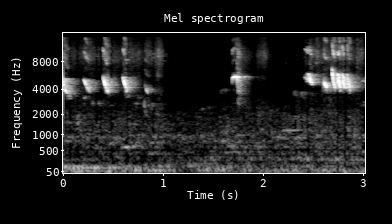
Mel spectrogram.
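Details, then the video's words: Branjangan apung bush lark, recorded to tutor other birds: a few sharp high chirps in quick succession, a short pause, then more bright chirps ending in a buzzy, sweet twitter. "MASTERAN BURUNG BRANJANGAN APUNG (TITIMPLIK)"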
